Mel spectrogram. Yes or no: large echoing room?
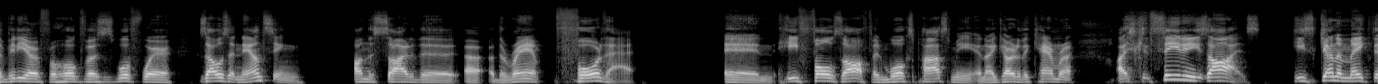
no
